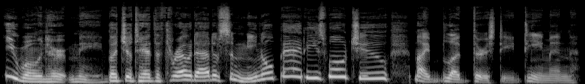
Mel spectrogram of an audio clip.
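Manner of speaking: woman cooing to her pup, very high sing-song. Acted. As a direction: coo sweetly about something savage. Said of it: "Reba spoke in a sing-song voice".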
